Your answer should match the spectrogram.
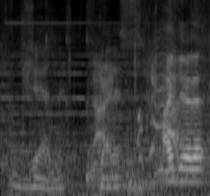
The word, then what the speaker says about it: Djinn: We've received $5 from Gin and Tonic, and that by the way is spelled DJINN, Gin.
